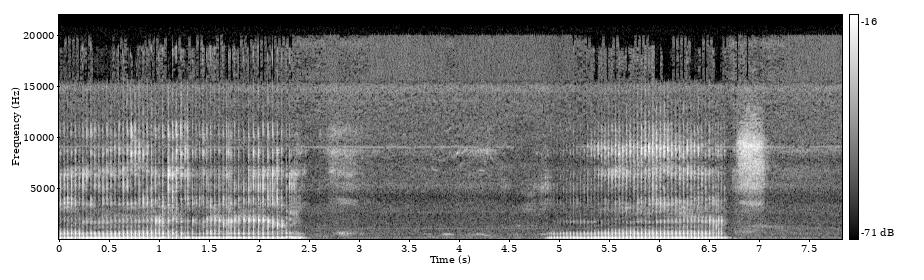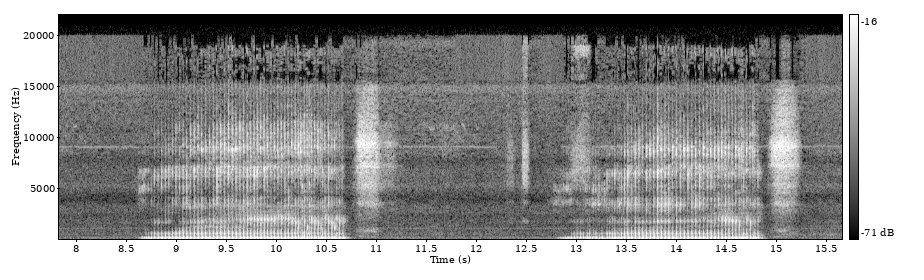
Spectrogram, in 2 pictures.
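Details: Sleeping English Bulldog: rhythmic rumbling snores on each breath, about 14 breaths a minute, quiet between; snoring.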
